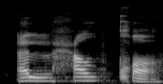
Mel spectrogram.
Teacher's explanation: قوف موٹا والا حرف ہے، موٹا کریں گے، قوف کے اوپر تشدید ہے، زور دیں گے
